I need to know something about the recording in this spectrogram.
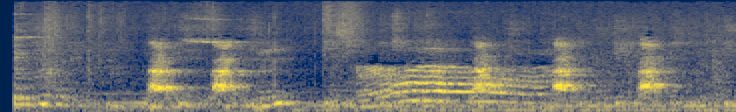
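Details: Dog barking indoors at confetti, a few short sharp barks spaced about half a second apart, with a person's voice and a drawn-out whine-like tone mixed in, low room hum beneath.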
